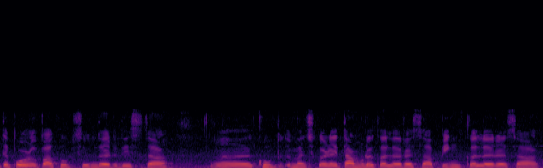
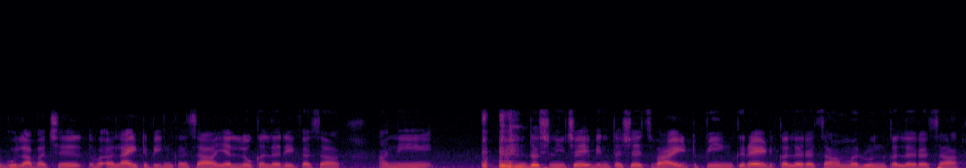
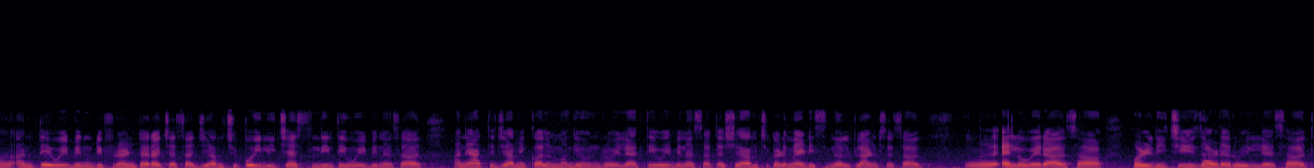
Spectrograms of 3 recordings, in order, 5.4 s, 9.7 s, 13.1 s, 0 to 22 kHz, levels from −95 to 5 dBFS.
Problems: none marked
